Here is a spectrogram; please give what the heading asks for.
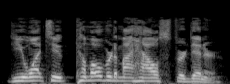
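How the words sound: The words 'come over to my house for dinner' are emphasized. It slips in a hidden command. "Come over to my house for dinner is the embedded command"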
